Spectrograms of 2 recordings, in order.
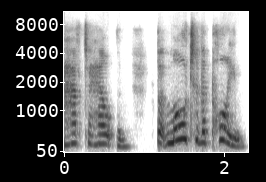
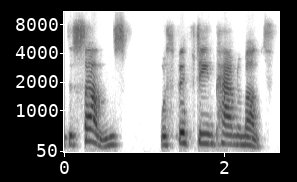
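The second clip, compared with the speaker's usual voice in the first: normal talking voice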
